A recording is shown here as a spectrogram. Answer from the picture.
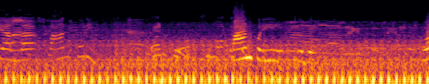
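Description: A river boat's engine running with a low, fast, even beat, with a few people's voices over it.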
